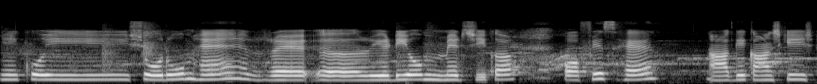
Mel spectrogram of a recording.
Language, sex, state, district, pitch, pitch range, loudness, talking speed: Hindi, female, Chandigarh, Chandigarh, 220 Hz, 210-230 Hz, -13 LUFS, 125 wpm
